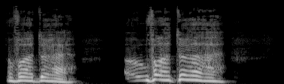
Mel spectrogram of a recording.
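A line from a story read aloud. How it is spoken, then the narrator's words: Hoarse whisper. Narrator (Russian): Хрипло прошептал я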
